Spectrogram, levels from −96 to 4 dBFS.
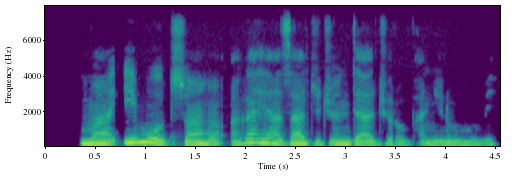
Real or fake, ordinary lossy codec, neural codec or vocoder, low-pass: real; Opus, 64 kbps; none; 7.2 kHz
